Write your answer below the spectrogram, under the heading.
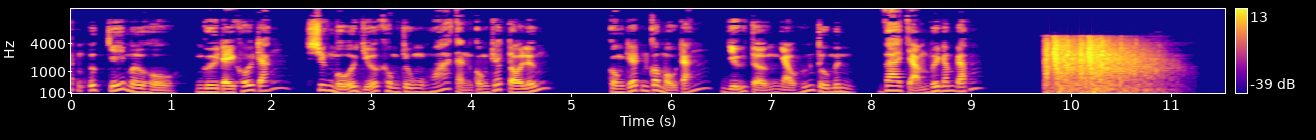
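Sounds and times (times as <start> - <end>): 
speech: 0.0 - 9.8
loud booming explosion: 9.8 - 11.3.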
